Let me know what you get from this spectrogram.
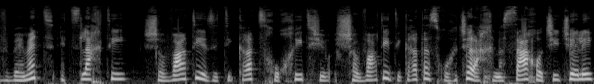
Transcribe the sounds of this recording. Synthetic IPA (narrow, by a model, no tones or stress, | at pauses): vebe̞ːmetet͡slaχti | ʃavaʁtiezetikʁatsχuχitʃeʃavaʁt̪itːikʁathasχuχitʃelaːχnasaaχo̞dʃitʃeli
